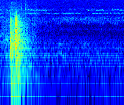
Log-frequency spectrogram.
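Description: Wooden lattice double doors banging shut once, a loud, sudden knock about a quarter of a second in, with a short ringing tail.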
